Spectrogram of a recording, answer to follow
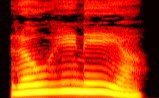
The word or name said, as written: ರೌಹಿಣೇಯ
